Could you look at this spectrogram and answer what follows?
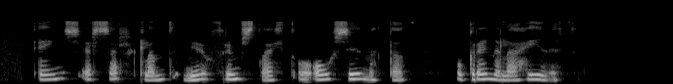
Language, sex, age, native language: Icelandic, female, 20-29, Icelandic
